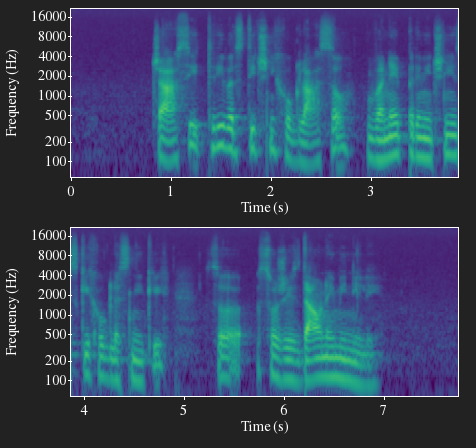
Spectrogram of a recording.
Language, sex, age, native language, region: Slovenian, male, 30-49, Slovenian, Central Slovenia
